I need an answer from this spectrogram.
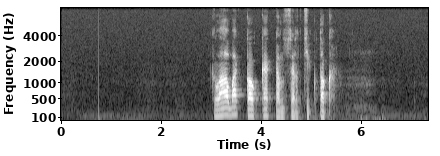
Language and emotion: Russian, positive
